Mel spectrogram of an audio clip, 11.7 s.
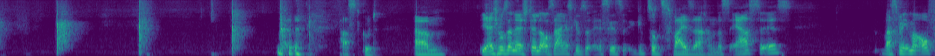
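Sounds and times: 
hand clap: 0.0 - 1.1, 1.7 - 2.0, 2.6 - 3.2
speech: 3.5 - 10.0, 11.0 - 11.6.

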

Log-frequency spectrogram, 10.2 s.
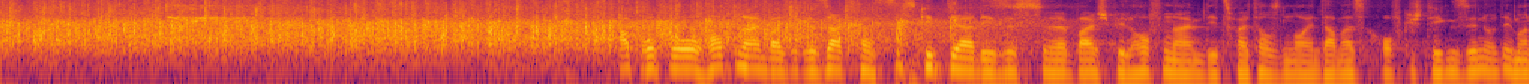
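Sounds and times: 
audience applause: 0.0 - 7.4
speech: 4.1 - 10.1.

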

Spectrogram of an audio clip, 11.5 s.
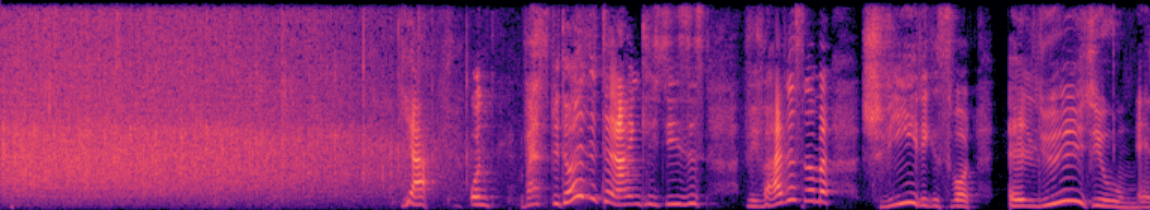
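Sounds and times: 
enthusiastic audience applause: 0.0 - 4.7
speech: 4.0 - 11.5.

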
